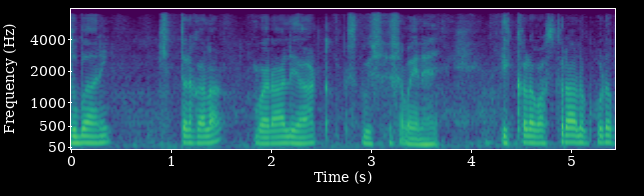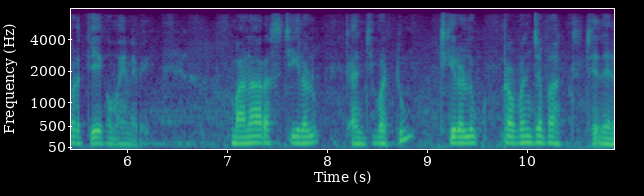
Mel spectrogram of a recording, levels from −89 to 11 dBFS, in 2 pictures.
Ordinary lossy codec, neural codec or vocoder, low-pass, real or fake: none; codec, 16 kHz, 4 kbps, X-Codec, HuBERT features, trained on LibriSpeech; 7.2 kHz; fake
